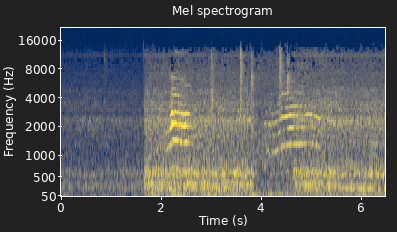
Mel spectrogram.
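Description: Munchkin Napoleon cat meowing twice, a short rising meow about two seconds in and a longer one about four seconds in, begging for treats. A steady background hum runs underneath and gets louder just before the first meow.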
